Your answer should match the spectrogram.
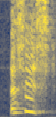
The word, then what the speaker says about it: assist: Assist is pronounced as assist stress on the second syllable. When pronouncing the word, break it into two parts. Uh like the uh in about cyst rhymes with rhymes with list or missed.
